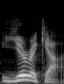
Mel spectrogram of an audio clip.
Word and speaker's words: Eureka: I guess if you read it literally you would read you would read a but it's pronounced ureka you know.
